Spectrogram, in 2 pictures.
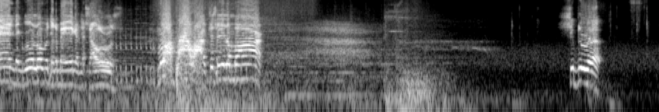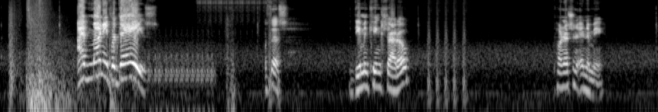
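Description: A man talks animatedly into a headset microphone, close by.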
